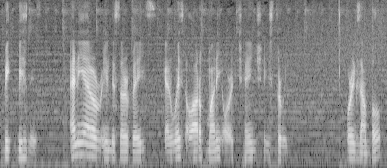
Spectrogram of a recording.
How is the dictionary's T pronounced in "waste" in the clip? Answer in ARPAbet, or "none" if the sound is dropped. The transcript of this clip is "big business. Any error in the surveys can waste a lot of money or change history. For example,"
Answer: T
